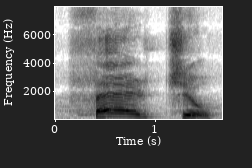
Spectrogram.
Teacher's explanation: O fer é a sílaba tônica, é a penúltima.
